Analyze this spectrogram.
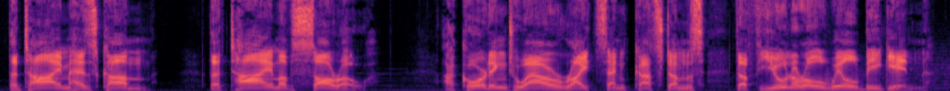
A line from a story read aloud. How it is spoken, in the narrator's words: in the same stentorian tones as before, Sir Littleman said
